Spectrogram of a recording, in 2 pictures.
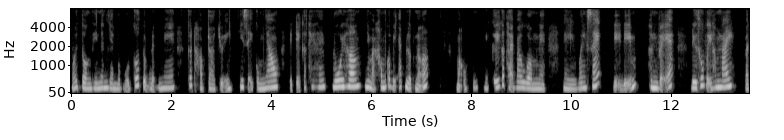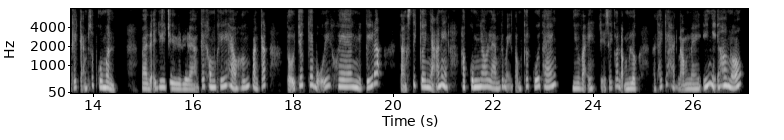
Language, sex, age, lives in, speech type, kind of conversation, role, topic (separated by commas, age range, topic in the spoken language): Vietnamese, female, 20-24, Vietnam, read, expert-assistant, expert, Nếu trâu biến mất ở làng quê Việt Nam, cuộc sống và văn hóa sẽ thay đổi như thế nào?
